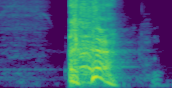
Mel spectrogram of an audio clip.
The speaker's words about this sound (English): This guy, this guy just starts coughing.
